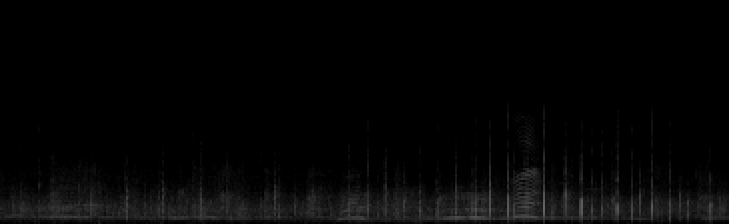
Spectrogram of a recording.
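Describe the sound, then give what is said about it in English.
A crowd claps hands to give praise, in a dense, uneven burst of sharp slaps that lasts several seconds, with raised voices calling and singing out over the applause. “Everybody in the building, clap your hands and give him praise.”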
